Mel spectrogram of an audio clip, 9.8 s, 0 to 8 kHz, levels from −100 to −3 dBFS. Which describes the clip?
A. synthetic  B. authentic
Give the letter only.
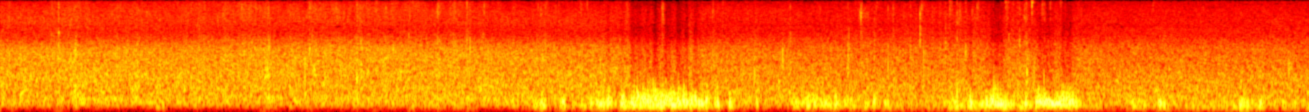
A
